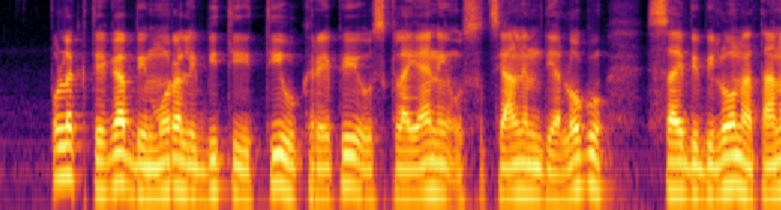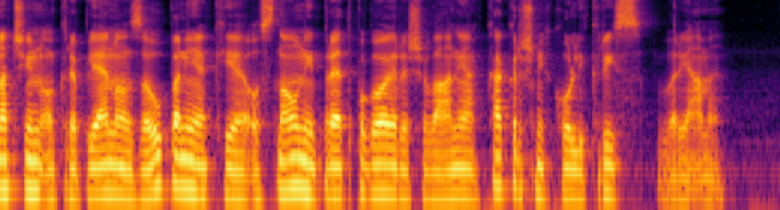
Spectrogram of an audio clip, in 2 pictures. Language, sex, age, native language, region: Slovenian, male, 18-29, Slovenian, Gorica region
